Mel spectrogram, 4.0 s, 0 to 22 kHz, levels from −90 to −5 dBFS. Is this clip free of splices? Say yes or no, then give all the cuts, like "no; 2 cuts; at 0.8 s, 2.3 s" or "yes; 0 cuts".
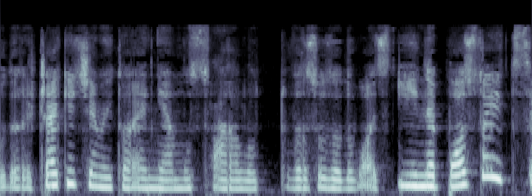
no; 1 cut; at 3.0 s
